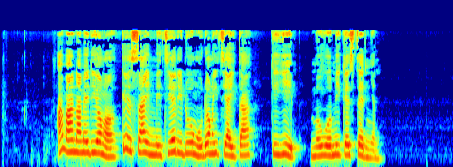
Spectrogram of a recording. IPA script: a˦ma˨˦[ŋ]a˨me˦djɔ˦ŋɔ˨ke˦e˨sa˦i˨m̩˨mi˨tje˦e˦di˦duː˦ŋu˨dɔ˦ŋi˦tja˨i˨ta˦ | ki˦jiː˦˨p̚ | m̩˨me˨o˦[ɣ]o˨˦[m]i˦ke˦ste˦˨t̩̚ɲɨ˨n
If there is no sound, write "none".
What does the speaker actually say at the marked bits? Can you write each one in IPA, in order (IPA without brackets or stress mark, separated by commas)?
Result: n, w, m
